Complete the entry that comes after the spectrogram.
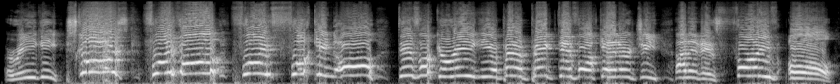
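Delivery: screaming with joy, high and loud; goal celebration. Real, not acted. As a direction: roar it out like the equaliser just went in. Live goal celebration, shouting.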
